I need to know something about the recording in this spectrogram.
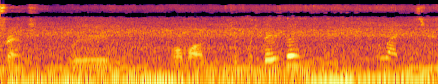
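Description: Road traffic on a city street: a steady low engine drone from nearby vehicles, with short snatches of people talking over it.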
